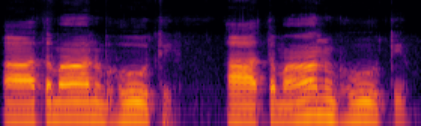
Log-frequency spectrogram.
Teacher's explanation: आत्मा आ, यहाँ पर बड़े आ का उच्चारण हो रहा है आत्मा, ता का उच्चारण बहुत कम देर के लिए, माँ का उच्चारण ज़्यादा देर के लिए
